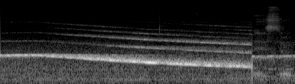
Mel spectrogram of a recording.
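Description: A loud emergency vehicle siren in New York City sweeps in a long descending wail, then cuts off abruptly near the end, leaving faint background noise.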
